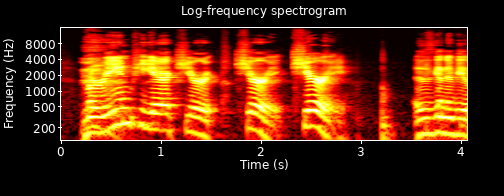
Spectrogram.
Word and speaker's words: Curie: It's not curry. Curie. Yeah. Not Curie, though. I'm trying to make it sound French. Pierre Curie. Curie, you want to say? Marie and Pierre Curie.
